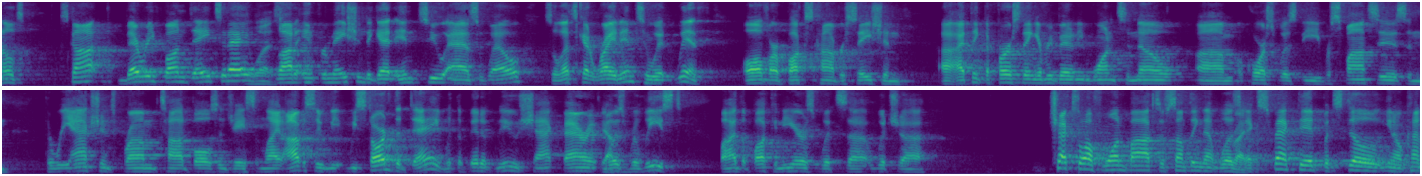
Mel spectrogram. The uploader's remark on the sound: Pewter Report is live from Indianapolis for the 2024 NFL Combine.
